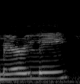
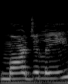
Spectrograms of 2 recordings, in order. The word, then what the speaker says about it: Marjorie: I used to say that, but then I wondered if the J was silent, so I've been saying Mary Lee, but it is Marjorie.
